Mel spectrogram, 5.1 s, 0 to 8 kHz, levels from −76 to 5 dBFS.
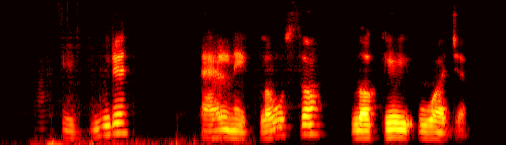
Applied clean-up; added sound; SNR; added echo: neural mask model DeepFilterNet 3.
